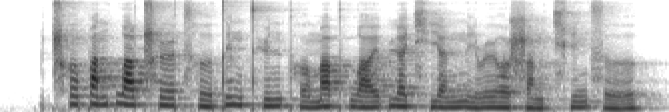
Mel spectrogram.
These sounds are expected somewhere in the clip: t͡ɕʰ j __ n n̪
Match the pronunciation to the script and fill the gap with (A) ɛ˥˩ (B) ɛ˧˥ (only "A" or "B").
B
